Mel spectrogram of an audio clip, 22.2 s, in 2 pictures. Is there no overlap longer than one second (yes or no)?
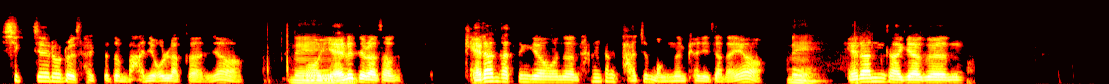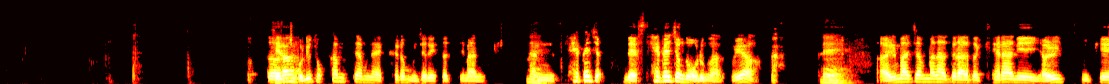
yes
